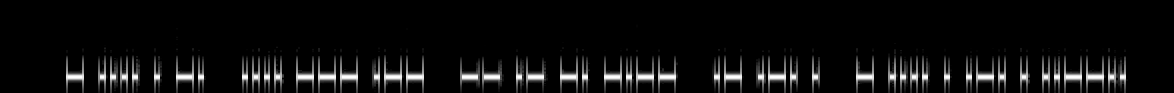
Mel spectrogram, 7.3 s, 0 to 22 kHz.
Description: Morse code, heard as a keyed tone, about 34 wpm, 700 Hz. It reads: THEN HOW MANY ARE THERE?
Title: Sentences from Top 100 Words 35wpm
